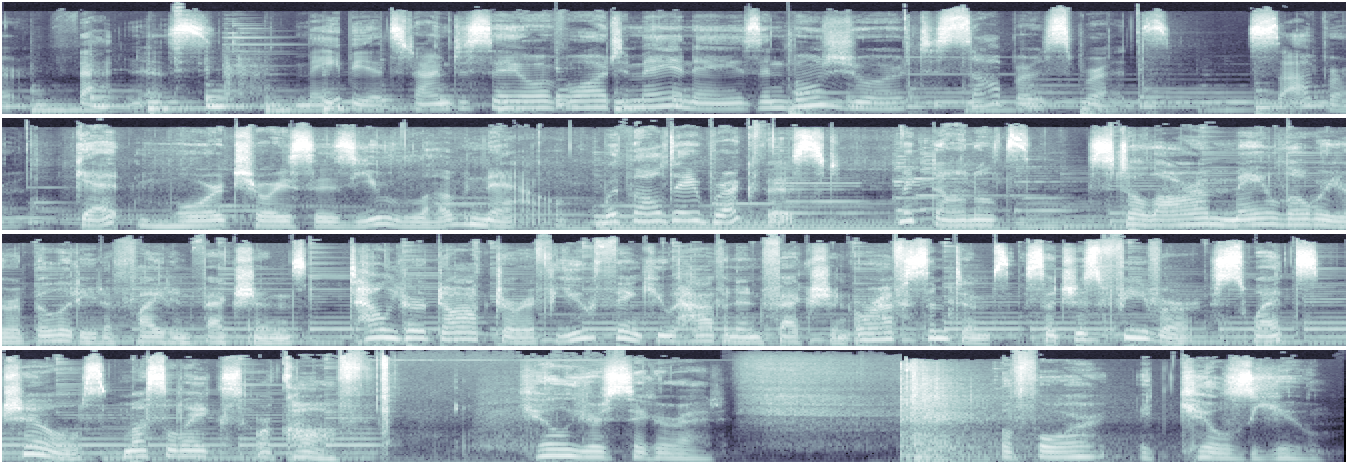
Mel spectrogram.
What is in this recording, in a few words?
african american commercial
